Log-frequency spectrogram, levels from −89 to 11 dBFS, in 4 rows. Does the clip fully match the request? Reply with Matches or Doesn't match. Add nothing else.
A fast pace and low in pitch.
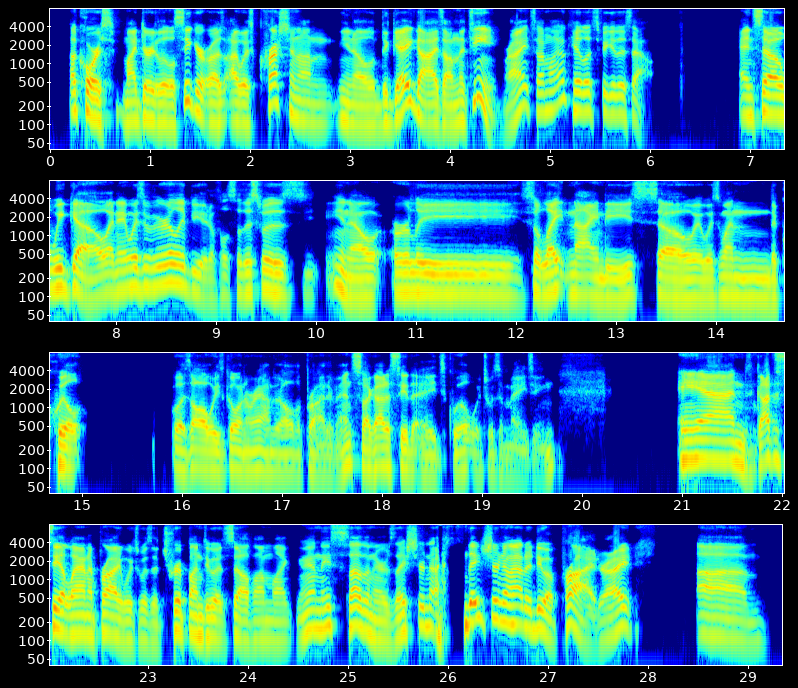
Matches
